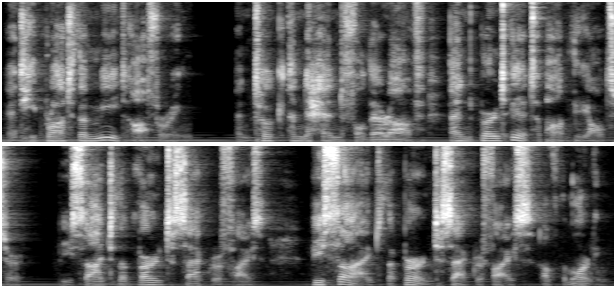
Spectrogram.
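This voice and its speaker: A man reading scripture as a dramatized narration, in a solemn and measured manner. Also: fairly low pitch, sing-song, gravelly, rough recording. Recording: music throughout. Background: loud instrumental music.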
